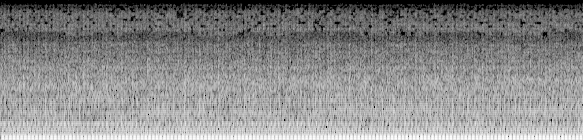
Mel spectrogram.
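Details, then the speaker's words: Mini bike V-twin, a generator engine, first start with belt off and throttle knocked up; fast even low thrum, steady with no dip or hunting; idling way too high, fix is the idle screw underneath needing a screwdriver. "i thought i was gonna be able to adjust the idle up on the top part but there's actually a screw underneath holding it because it's idling way too high so i gotta find a screwdriver and get that adjusted"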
